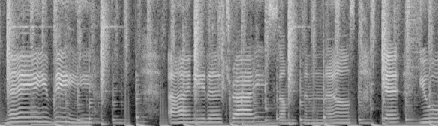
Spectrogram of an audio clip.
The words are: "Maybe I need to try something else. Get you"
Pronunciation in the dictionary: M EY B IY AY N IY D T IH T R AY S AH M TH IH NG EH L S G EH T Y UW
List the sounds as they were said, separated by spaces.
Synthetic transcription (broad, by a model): M EY B IY AY N IY D T IH T R AY S AH M TH IH NG EH L S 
